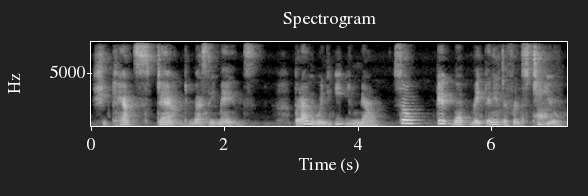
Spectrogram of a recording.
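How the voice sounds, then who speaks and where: Storybook lion, played by a woman: male, vain, hot-tempered, blustering, very animated pitch, roomy sound. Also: a little slow. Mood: upset, fretful. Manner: blustering, emphatic. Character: angry, vain male lion, fretting over mane. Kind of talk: storybook character voice. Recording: echoey room.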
